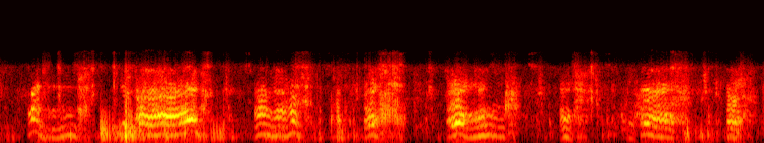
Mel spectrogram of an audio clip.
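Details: American Staffordshire Terriers Brunó and Shába during training: a string of short, harmonic barks and whining yelps in uneven bursts, with a human voice in the background.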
